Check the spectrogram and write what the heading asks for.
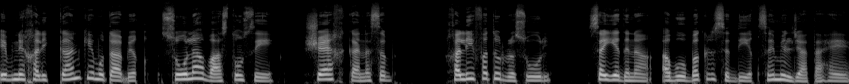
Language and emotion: Urdu, neutral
